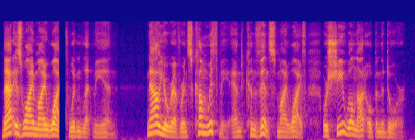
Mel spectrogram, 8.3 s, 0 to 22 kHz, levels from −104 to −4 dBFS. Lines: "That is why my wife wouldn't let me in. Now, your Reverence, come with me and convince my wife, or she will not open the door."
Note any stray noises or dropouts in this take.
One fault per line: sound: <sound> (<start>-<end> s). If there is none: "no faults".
sound: dropout (1.2-1.3 s)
